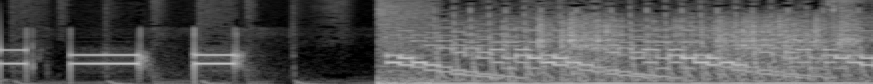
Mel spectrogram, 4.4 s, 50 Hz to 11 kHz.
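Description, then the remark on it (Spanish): Three short two-tone telephone keypad beeps in quick succession as a caller presses 977 on the phone to spin a radio station's prize roulette, followed by a loud, busy electronic jingle with cascading descending notes over a steady low hum. “Oye, entonces presiona en tu teléfono el 977 para que gire la ruleta.”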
